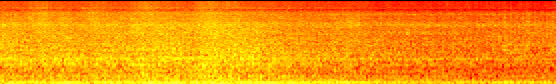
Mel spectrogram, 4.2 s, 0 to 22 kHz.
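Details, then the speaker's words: 1977 Ford F-250 Highboy carbureted V8 after timing adjustment: clean, even rev that climbs and falls back with no stutter or misfire; normal revving. "you can hear it's not stuttering and it sounds good."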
